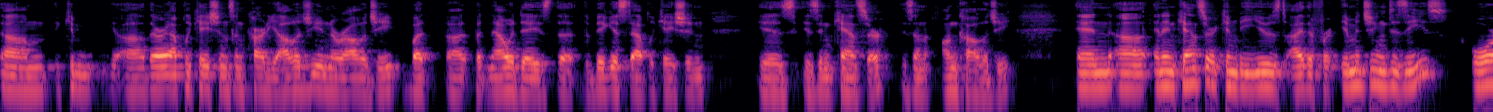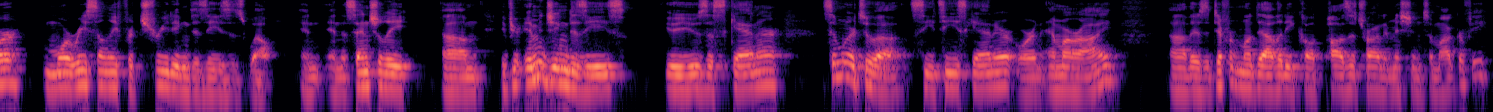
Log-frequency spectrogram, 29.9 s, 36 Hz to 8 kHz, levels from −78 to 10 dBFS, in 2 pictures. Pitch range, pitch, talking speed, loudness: 100-125 Hz, 110 Hz, 155 wpm, -22 LUFS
